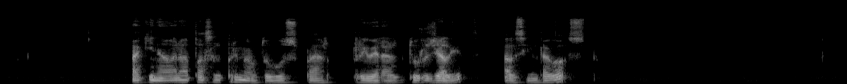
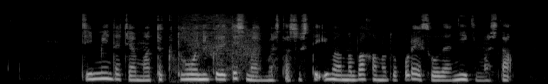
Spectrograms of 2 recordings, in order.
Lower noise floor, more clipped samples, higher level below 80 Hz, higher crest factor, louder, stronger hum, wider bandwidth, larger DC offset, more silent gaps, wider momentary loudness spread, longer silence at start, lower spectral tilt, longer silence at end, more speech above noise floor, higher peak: first, -74 dBFS vs -68 dBFS; neither; first, -62 dBFS vs -80 dBFS; first, 24 dB vs 16 dB; second, -33 LUFS vs -30 LUFS; neither; about the same, 11 kHz vs 11.5 kHz; neither; neither; about the same, 8 LU vs 10 LU; first, 1.3 s vs 0.8 s; about the same, -4.5 dB/octave vs -5 dB/octave; first, 2.65 s vs 0.35 s; about the same, 41 dB vs 39 dB; about the same, -12 dBFS vs -14 dBFS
